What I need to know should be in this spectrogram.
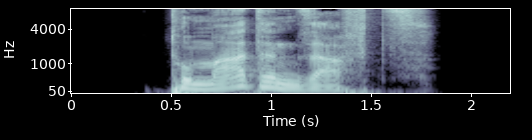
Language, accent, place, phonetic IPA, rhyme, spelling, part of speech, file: German, Germany, Berlin, [toˈmaːtn̩ˌzaft͡s], -aːtn̩zaft͡s, Tomatensafts, noun, De-Tomatensafts.ogg
- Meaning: genitive singular of Tomatensaft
